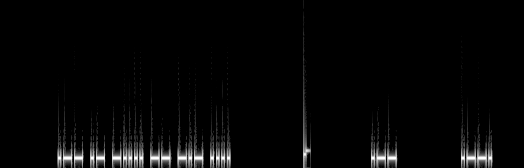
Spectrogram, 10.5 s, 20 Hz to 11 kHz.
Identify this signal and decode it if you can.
Morse code, heard as a keyed tone, about 23 wpm, spaced as for 15 wpm, 700 Hz. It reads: WA6MKH WP
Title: USA Call Signs - 8x Character Spacing - 22wpm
